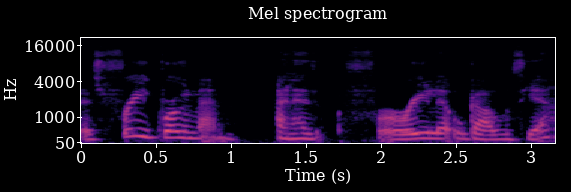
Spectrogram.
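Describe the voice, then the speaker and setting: A woman's somewhat breathy voice, dark and mellow in tone, at a medium pitch. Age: 20s. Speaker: YouTuber. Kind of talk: storytime monologue. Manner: fast; stutters.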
